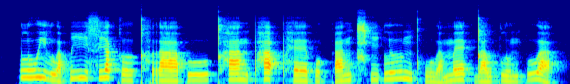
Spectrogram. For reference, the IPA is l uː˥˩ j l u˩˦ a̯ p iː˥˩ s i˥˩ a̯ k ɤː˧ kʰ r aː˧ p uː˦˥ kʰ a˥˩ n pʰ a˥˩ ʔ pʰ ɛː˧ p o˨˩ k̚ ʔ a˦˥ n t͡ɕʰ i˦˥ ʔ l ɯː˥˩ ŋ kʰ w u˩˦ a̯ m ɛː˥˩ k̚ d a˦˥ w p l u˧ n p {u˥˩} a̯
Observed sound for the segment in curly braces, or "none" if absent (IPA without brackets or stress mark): u˥˩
